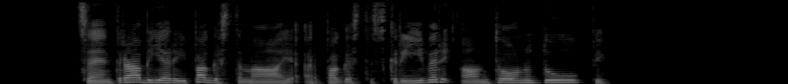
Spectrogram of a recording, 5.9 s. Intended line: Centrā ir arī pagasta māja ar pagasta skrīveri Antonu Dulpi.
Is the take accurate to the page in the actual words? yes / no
no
